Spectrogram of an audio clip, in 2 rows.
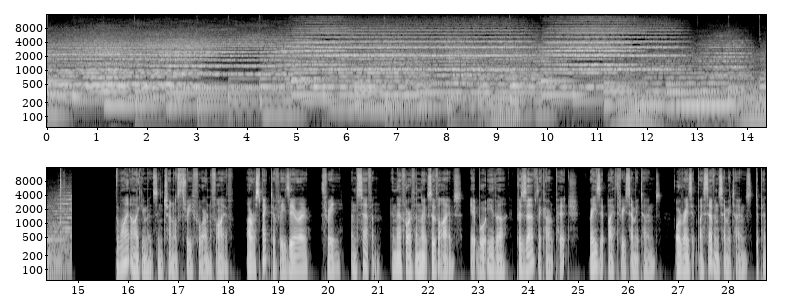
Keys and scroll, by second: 14.7 space.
